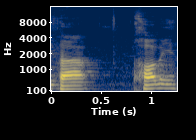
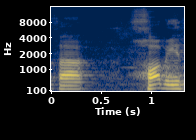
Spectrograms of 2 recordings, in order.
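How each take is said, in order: Both takes have the same delivery.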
